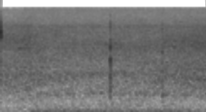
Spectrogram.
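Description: Steady low outdoor background noise, with one faint, short click about a second in: a putter tapping a mini golf ball lying against a rock.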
